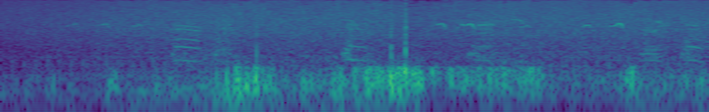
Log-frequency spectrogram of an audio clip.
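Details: Dense flock of Lesser flamingos at Chilika, keeping up a low, goose-like honking and murmuring chorus that swells in bursts over about three seconds.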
